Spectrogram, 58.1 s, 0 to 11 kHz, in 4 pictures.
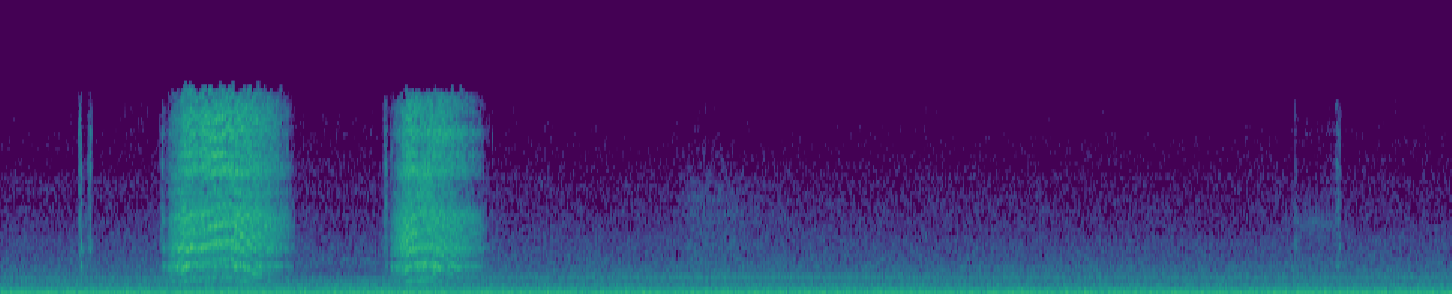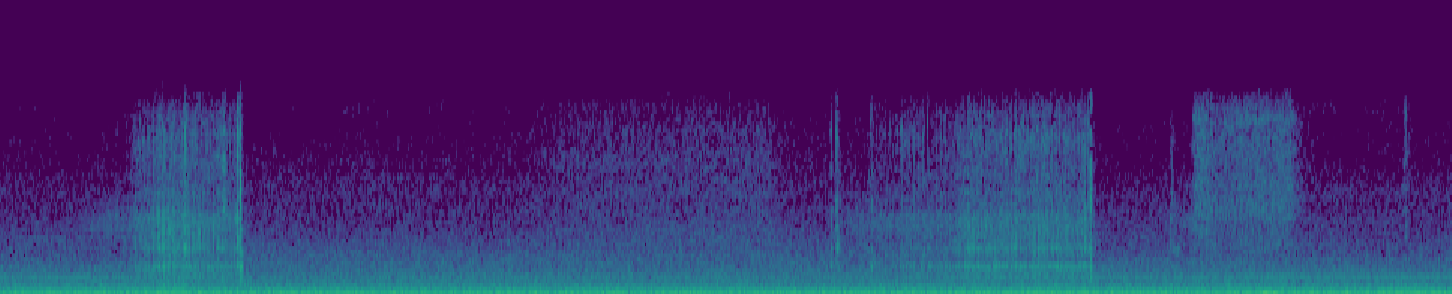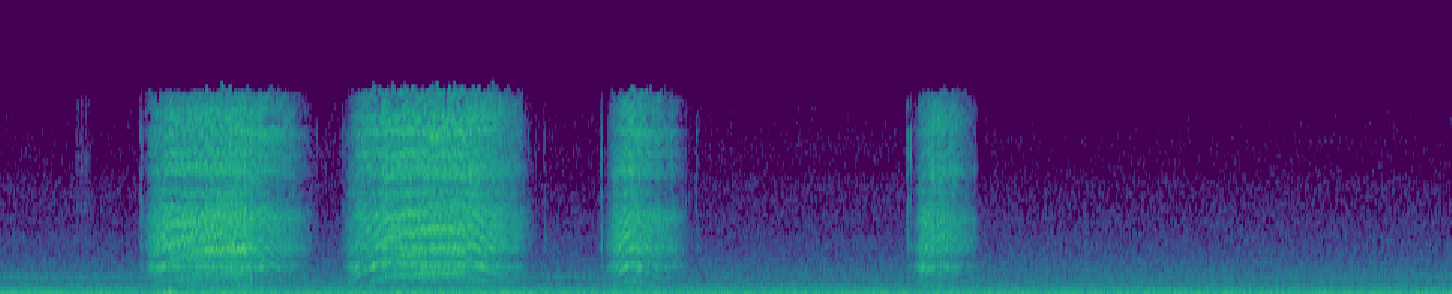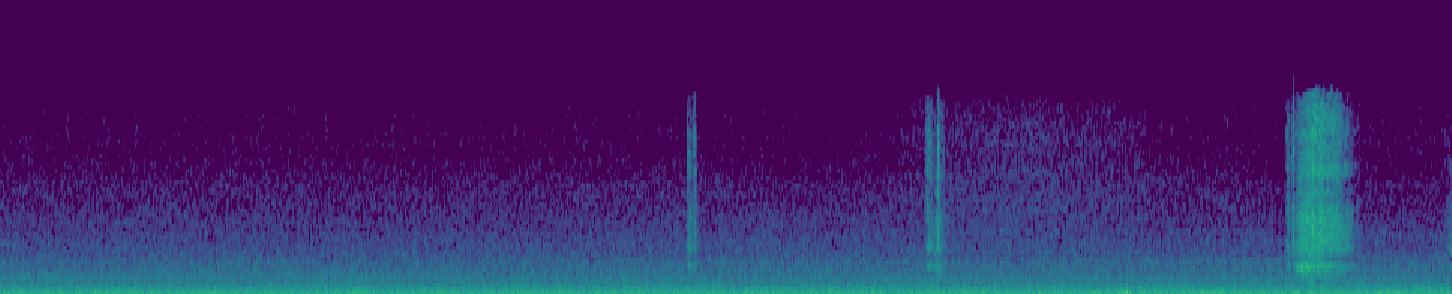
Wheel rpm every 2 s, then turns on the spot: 10, 40, 30, 0, 0, 0, 0, 0, 10, 0, 0, 0, 10, 10, 0, 80, 80, 20, 0, 10, 0, 0, 0, 0, 0, 0, 0, 0, 10.
16-18 24-26 56-58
